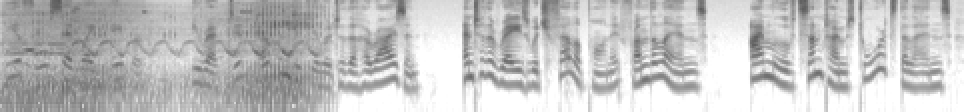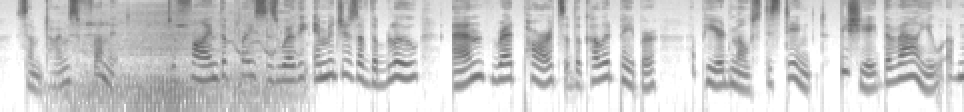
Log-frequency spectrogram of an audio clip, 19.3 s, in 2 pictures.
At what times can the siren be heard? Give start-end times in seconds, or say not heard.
0.0-3.3, 10.0-12.8.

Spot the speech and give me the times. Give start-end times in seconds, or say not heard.
0.0-19.2.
